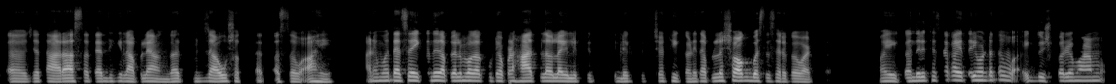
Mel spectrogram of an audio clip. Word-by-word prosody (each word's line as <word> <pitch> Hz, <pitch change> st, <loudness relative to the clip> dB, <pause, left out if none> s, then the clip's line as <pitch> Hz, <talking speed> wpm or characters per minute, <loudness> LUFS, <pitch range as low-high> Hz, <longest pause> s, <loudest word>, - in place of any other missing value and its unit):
अ, 135 Hz, 0 st, -1 dB
ज्या 140 Hz, +1 st, -3 dB
तारा 140 Hz, +1 st, +5 dB
असतात, 145 Hz, +1 st, +1 dB
त्यादेखील 145 Hz, +1 st, -3 dB
आपल्या 140 Hz, +1 st, +2 dB
अंगात 135 Hz, +2 st, -4 dB
जाऊ 140 Hz, -1 st, +4 dB
शकतात 145 Hz, -1 st, -8 dB
असं 130 Hz, +1 st, -3 dB
आहे 135 Hz, -3 st, 0 dB, 0.4 s
आणि 165 Hz, -, -2 dB
मग 180 Hz, +1 st, -1 dB
त्याचा 175 Hz, +1 st, +4 dB
एकंदरीत 180 Hz, +1 st, +4 dB
आपल्याला, 175 Hz, +1 st, +2 dB
बघा 170 Hz, -1 st, +6 dB
कुठे 165 Hz, 0 st, -3 dB
आपण 160 Hz, +1 st, 0 dB
हात 155 Hz, +1 st, +5 dB
लावला 155 Hz, -1 st, +4 dB
इलेक्ट्रिक 145 Hz, -1 st, -1 dB, 0.2 s
इलेक्ट्रिकच्या 140 Hz, +1 st, -7 dB
ठिकाणी, 135 Hz, -3 st, -4 dB
तर -, -, -6 dB
आपल्याला 155 Hz, +3 st, 0 dB
शॉक 170 Hz, -2 st, +7 dB
बसल्यासारखं 150 Hz, -4 st, -2 dB
वाटतं. 125 Hz, -3 st, -4 dB, 0.5 s
मग 150 Hz, -, -3 dB
एकंदरीत 155 Hz, +3 st, 0 dB
त्याचा 195 Hz, +2 st, -7 dB
काहीतरी 195 Hz, -1 st, +2 dB
म्हणतात 195 Hz, 0 st, 0 dB
ना, 190 Hz, -, -2 dB
एक 160 Hz, -, -6 dB
दुष्परिणाम 175 Hz, +1 st, -2 dB
150 Hz, 200 wpm, -28 LUFS, 140-175 Hz, 0.5 s, शॉक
